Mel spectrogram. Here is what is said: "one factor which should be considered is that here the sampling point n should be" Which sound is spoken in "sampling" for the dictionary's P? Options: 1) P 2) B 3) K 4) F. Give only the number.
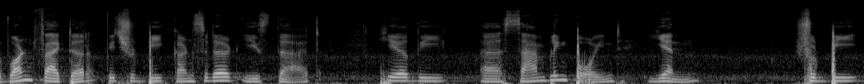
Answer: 2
